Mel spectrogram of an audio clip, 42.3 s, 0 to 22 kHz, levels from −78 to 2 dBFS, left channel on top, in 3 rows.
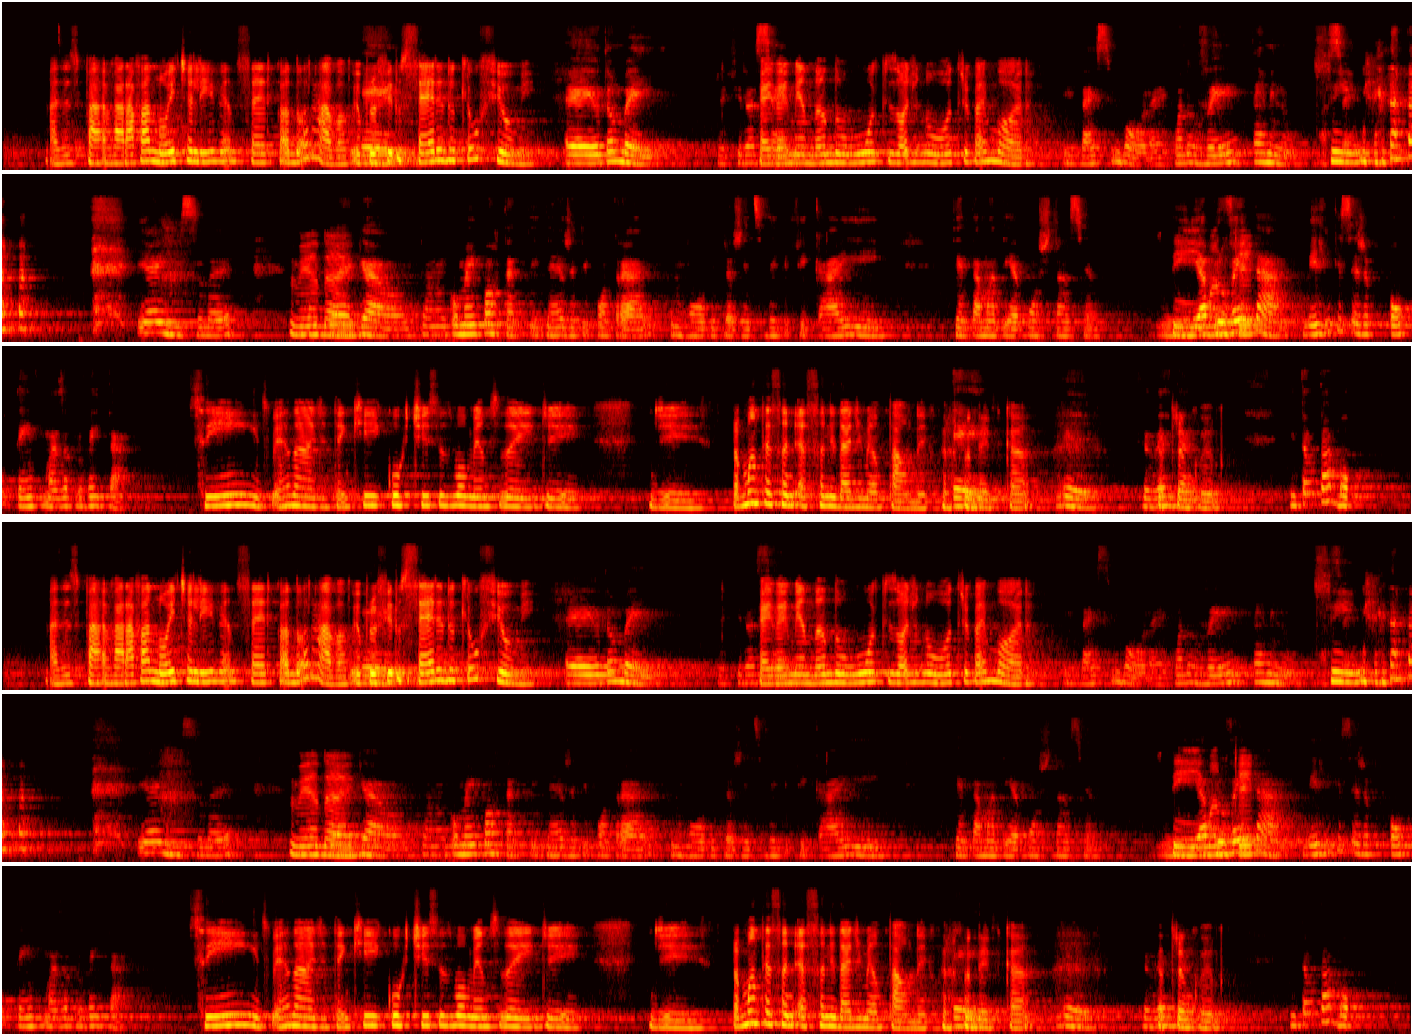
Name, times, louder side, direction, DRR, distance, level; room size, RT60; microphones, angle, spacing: voice 1, 0.4-5.4 7.6-10.4 13.2-13.7 17.0-17.8 25.8-26.6 30.1-35.3 35.5-38.8 39.9-40.4, right 1 dB, 5° right, 11 dB, 0.4 m, -28 dB
voice 2, 3.6-4.1 5.6-6.6 7.2-8.0 10.6-14.4 15.0-16.7 17.1-23.0 23.6-25.1 25.6-29.5 37.7-38.1 38.7-39.2 39.6-40.4 41.1-41.7, left 3 dB, 50° left, 11 dB, 0.5 m, -32 dB
20.0 x 10.0 x 6.7 m, 2.5 s
head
